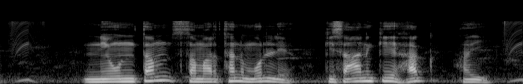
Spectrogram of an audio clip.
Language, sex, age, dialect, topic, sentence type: Magahi, male, 31-35, Central/Standard, agriculture, statement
